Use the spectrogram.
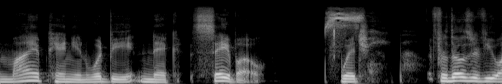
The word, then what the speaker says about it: Szabo: opinion, would be Nick Szabo, which, for those of you unfamiliar, if you want to Google this stuff or whatever, it's spelled SZABO, which is why Agent Ether was having trouble pronouncing it earlier.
